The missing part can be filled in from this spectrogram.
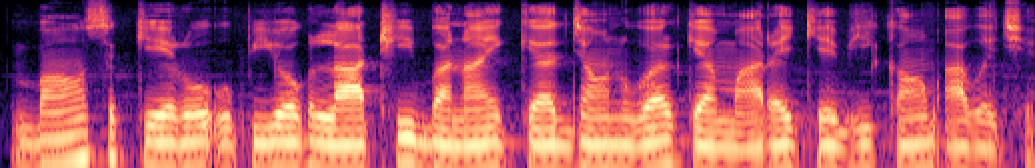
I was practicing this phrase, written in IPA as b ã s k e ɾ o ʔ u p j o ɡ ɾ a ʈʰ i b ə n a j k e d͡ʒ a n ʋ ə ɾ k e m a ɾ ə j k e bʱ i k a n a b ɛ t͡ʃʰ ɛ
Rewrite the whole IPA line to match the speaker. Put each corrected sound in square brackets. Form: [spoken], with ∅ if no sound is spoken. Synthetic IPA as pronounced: b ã s k e ɾ o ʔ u p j o ɡ [l] a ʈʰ i b ə n a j k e d͡ʒ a n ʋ ə ɾ k e m a ɾ ə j k e bʱ i k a [m] a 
